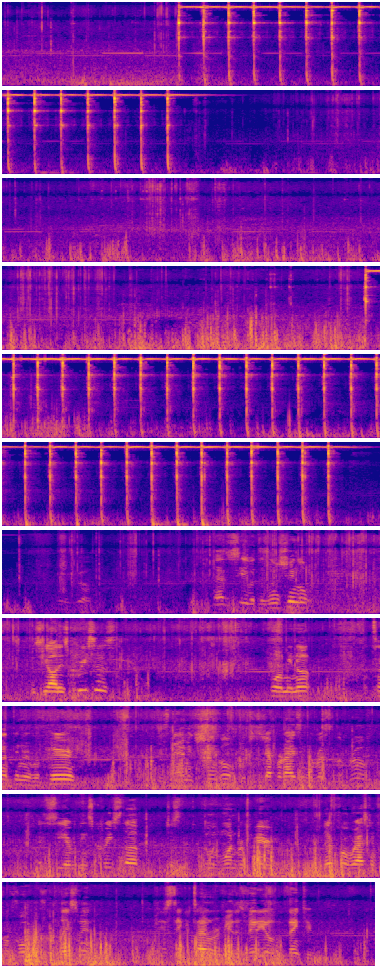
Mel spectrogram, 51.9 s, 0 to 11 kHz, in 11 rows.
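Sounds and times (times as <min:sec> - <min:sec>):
wind noise on microphone: 0:00.0 - 0:51.9
hammer striking nail: 0:02.2 - 0:07.3, 0:18.7 - 0:28.2.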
